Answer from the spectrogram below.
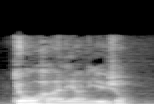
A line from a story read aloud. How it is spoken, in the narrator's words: muttered Sita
